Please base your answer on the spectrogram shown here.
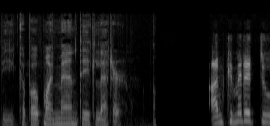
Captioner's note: speaking French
